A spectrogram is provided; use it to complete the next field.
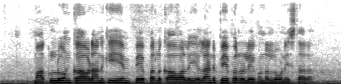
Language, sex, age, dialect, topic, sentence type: Telugu, female, 31-35, Telangana, banking, question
